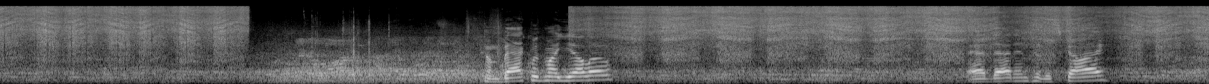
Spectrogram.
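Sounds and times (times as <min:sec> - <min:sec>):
airbrush spraying hiss: 0:00.0 - 0:02.5, 0:05.7 - 0:12.0.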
